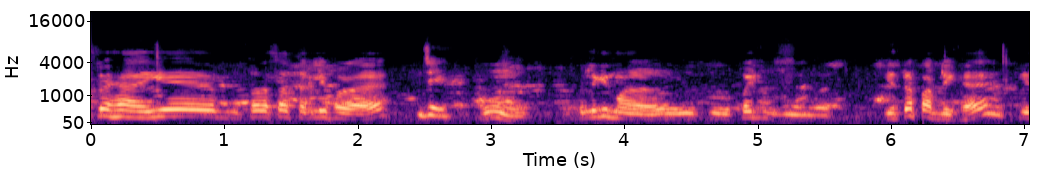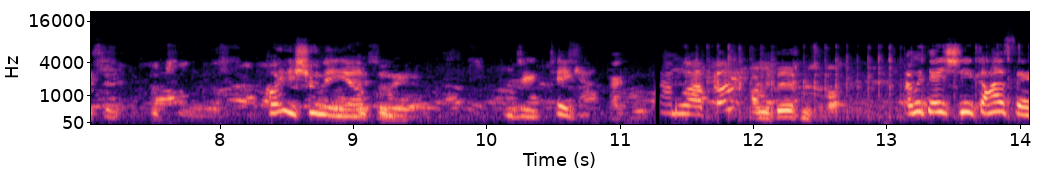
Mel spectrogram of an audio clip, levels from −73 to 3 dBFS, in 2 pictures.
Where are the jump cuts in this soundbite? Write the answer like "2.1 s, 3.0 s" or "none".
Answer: none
